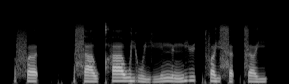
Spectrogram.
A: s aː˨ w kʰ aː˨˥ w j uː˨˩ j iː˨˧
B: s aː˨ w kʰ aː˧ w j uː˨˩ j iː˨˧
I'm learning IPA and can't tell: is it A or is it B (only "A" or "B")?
B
